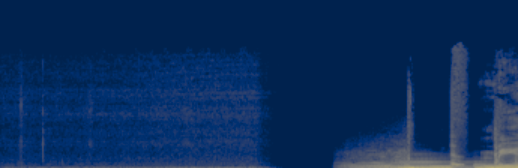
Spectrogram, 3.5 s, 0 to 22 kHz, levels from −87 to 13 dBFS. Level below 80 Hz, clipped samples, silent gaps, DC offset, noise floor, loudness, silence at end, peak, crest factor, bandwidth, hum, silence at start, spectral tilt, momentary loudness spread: -36 dBFS; under 0.1%; none; under 0.1%; -57 dBFS; -25 LUFS; 0 s; -8 dBFS; 18 dB; 16 kHz; none; 2.3 s; -8 dB/octave; 17 LU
